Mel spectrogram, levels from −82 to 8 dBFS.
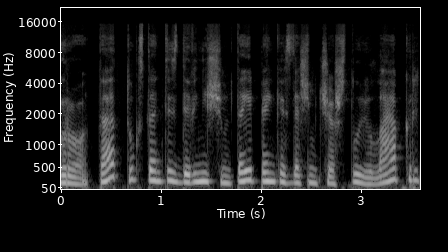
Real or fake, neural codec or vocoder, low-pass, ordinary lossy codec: fake; codec, 44.1 kHz, 7.8 kbps, DAC; 14.4 kHz; Opus, 24 kbps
